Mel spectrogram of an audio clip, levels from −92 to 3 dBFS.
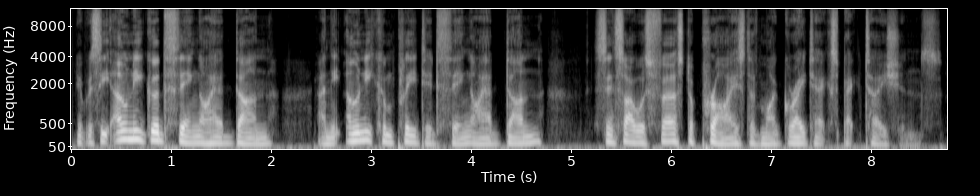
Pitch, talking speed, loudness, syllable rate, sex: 110 Hz, 180 wpm, -19 LUFS, 4.6 syllables/s, male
